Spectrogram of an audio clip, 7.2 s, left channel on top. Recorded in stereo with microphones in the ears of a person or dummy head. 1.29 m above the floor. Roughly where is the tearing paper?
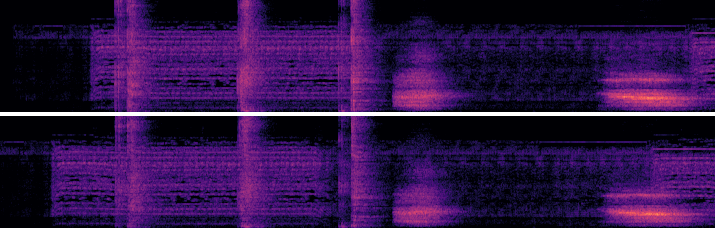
Left.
